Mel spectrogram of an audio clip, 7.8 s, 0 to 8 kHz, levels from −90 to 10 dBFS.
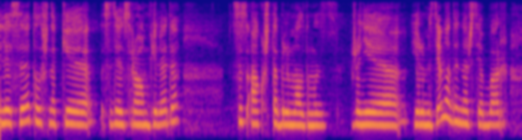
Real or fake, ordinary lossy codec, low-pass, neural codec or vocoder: real; none; none; none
